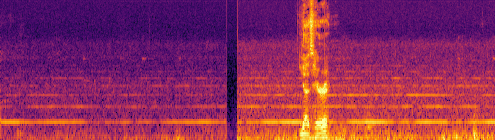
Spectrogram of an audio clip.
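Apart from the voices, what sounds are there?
tornado warning sirens wailing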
